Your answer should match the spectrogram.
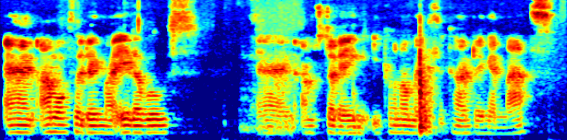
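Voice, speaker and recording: A teenage male student from Japan, answering calmly and a little haltingly with ums. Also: lowish voice, a little hiss or hum. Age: late teens. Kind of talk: casual answers on a video call. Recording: roomy, echoey laptop audio.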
